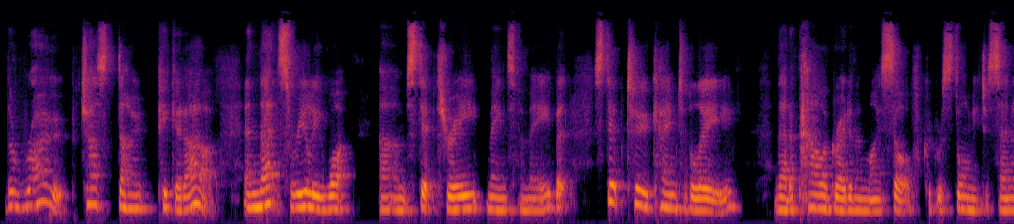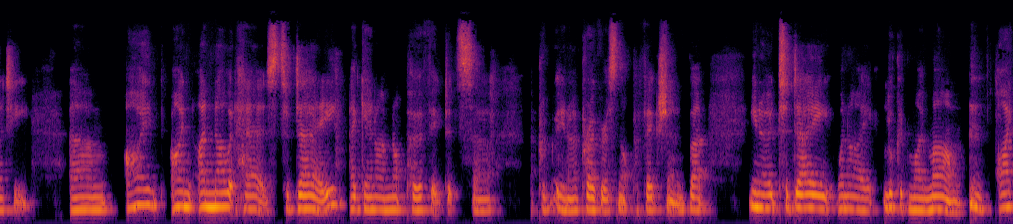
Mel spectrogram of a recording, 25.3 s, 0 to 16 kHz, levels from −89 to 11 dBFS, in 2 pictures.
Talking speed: 150 wpm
